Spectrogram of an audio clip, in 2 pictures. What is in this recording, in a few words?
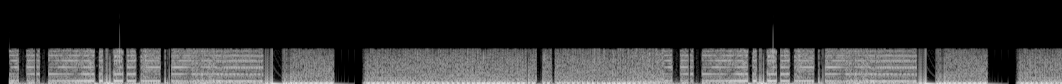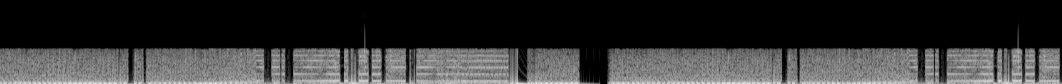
radio; Milk outside a bag of milk... OST (2021)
